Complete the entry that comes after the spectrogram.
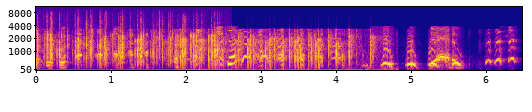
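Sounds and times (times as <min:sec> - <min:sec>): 
crowd clapping and cheering: 0:00.0 - 0:04.8
laughter: 0:00.0 - 0:06.4.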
